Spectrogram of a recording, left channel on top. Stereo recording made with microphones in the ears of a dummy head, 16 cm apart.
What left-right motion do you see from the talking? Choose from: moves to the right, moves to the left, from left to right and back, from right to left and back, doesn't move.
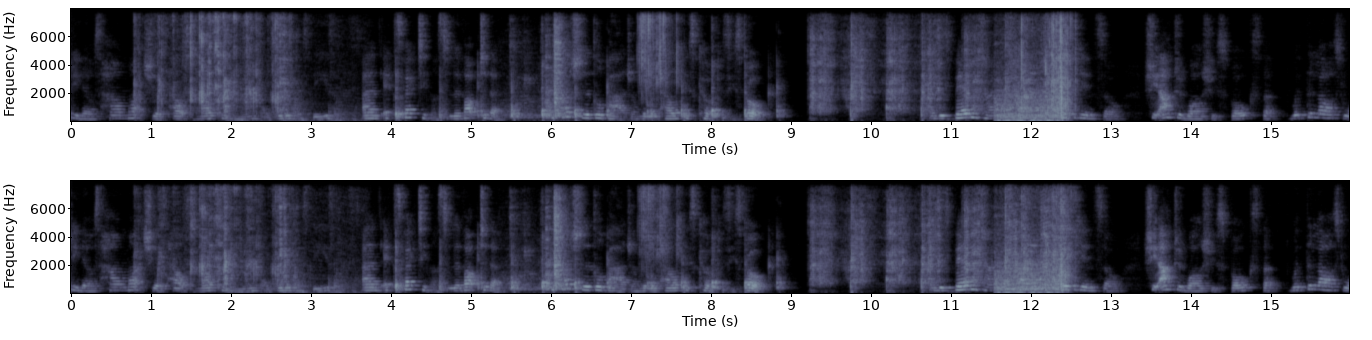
from right to left and back.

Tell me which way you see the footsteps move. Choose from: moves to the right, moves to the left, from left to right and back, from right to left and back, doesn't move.
from right to left and back.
